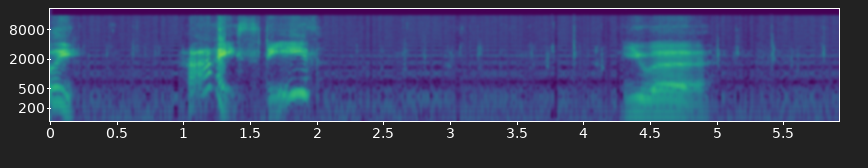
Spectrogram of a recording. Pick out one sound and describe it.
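A second man answers in a high, squeaky voice.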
